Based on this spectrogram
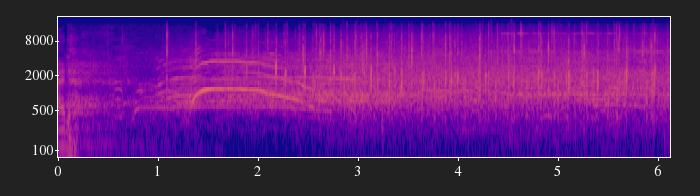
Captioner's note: audience cheering and applauding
